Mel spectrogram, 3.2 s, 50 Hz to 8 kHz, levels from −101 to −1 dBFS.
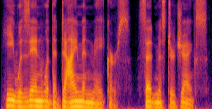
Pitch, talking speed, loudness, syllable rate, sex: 90 Hz, 190 wpm, -20 LUFS, 4.0 syllables/s, male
